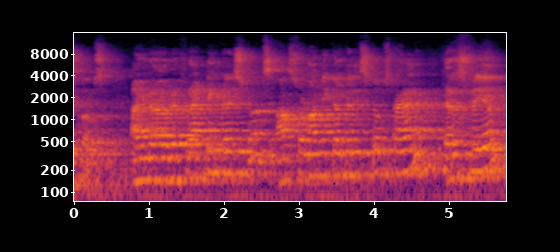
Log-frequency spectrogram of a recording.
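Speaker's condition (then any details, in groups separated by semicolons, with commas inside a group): No condition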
